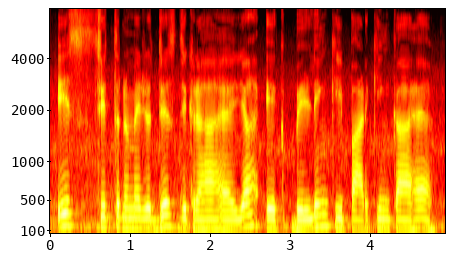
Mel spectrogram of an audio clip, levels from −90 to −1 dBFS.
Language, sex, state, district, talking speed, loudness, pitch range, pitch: Hindi, male, Arunachal Pradesh, Lower Dibang Valley, 180 wpm, -15 LUFS, 125-150 Hz, 130 Hz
